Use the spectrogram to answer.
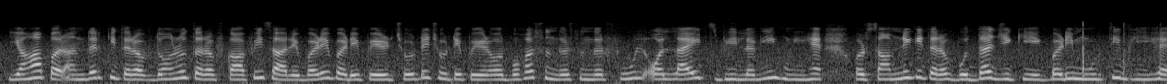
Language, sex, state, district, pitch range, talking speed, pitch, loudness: Hindi, female, Chhattisgarh, Bastar, 230-270 Hz, 180 wpm, 240 Hz, -22 LUFS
